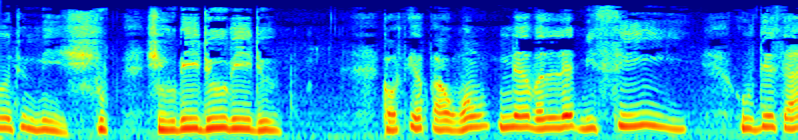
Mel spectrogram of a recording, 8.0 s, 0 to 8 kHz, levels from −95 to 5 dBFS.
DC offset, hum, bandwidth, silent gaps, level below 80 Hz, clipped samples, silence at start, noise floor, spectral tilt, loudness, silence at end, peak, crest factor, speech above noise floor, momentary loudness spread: under 0.1%; none; 7 kHz; none; -54 dBFS; under 0.1%; 0 s; -52 dBFS; -8.5 dB/octave; -18 LUFS; 0 s; -2 dBFS; 16 dB; 34 dB; 10 LU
